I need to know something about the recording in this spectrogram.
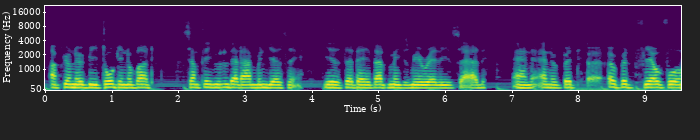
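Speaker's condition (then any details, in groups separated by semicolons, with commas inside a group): Friedreich's ataxia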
